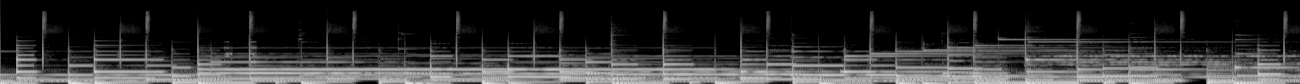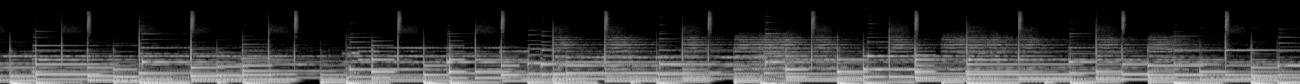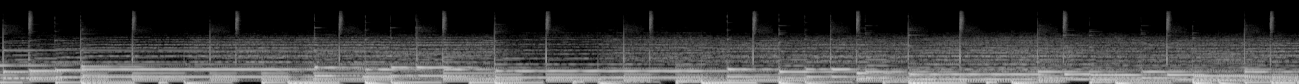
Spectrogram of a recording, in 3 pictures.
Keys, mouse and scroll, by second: 0.6 middle click, 2.1 shift+middle click, 2.6 shift+middle click, 5.0 shift+click, 5.1 middle click, 5.3-6.0 scroll down 1, 6.0 g, 6.7 scroll down 3, 7.4 scroll down 1, 10.5-12.0 scroll up 9, 13.4 scroll down 1, 13.6 middle click, 14.9 shift+middle click, 15.0-16.1 scroll up 2, 18.2 r, 23.6 e, 26.4 e, 28.0-28.3 scroll down 2, 28.4 middle click, 29.8-30.4 scroll up 1, 30.8 w, 30.8 g, 32.1 middle click, 35.2 alt+z, 35.6 alt+middle click, 36.7 shift+scroll up 1, 36.8 shift+middle click, 37.7 alt+z.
